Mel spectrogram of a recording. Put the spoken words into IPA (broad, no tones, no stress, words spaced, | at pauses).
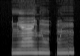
lʲæ̃ʎũtʷĩ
